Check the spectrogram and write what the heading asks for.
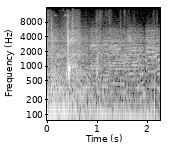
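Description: Heavy sheet-metal garage gates creaking on their hinges as they are swung open, stiff to move, with a knock about half a second in. Background music runs underneath.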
